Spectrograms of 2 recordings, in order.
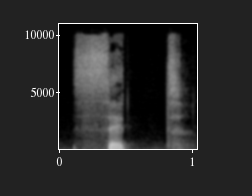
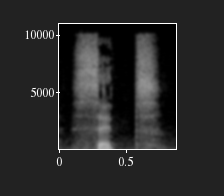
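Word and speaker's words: cette: s and then it will be set set okay so as you usual in French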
